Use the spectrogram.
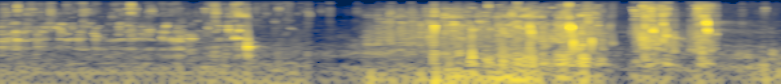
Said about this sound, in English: Pour a glass of wine if it would help. Keep you amenable.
